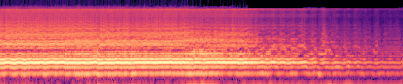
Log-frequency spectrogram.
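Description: A man's voice chanting one long sustained note, the A flat ('La flat') that he sounds for Neptune in a meditation toning exercise. The note holds steady, then fades away over the last few seconds.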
